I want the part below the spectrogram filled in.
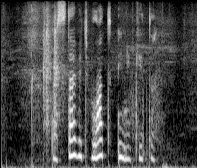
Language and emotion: Russian, neutral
